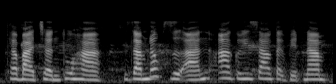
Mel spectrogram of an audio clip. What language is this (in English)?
Vietnamese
